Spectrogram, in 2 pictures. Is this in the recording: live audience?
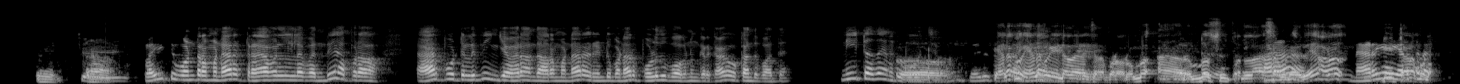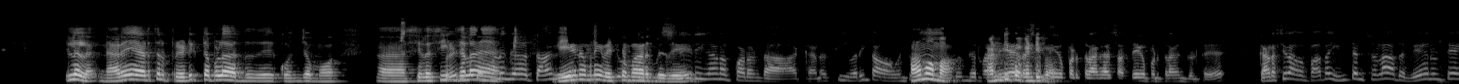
no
